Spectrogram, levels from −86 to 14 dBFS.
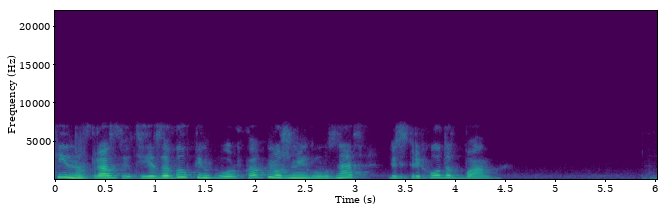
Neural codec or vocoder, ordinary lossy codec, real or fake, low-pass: autoencoder, 22.05 kHz, a latent of 192 numbers a frame, VITS, trained on one speaker; Opus, 16 kbps; fake; 7.2 kHz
